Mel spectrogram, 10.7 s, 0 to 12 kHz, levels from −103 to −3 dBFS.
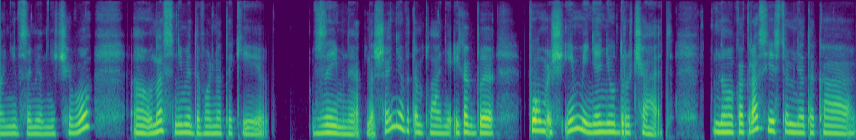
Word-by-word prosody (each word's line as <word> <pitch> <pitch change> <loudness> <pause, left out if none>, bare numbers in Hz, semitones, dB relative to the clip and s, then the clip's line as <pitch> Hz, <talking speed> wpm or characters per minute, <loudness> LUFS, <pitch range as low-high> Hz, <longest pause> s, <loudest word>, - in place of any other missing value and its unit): они 170 +1 -4
взамен 160 0 -4
ничего. 180 - 0 0.5
А, 180 -2 0
у 170 - +1
нас 225 +5 +3
с - - -10
ними 195 0 +1
довольно-таки 170 -3 -3 0.6
взаимные 175 -3 +1
отношения 300 +7 -1
в 255 - -4
этом 195 -5 -2
плане, 175 -2 -3
и, - - -3
как 195 -1 +2
бы, 175 0 +4 0.4
помощь 235 -2 +4
им 255 +6 +2
меня 200 -4 +3
не 210 0 +3
удручает. 195 -4 -2 0.5
Но 205 -2 +3
как 205 +1 0
раз 270 +5 +2
есть 230 -1 +2
у - - +2
меня 195 -2 +2
такая 180 -2 -2
190 Hz, 165 wpm, -24 LUFS, 175-210 Hz, 0.6 s, бы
